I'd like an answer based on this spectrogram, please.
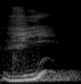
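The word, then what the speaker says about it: wie: Le mot interrogatif vi W i E signifie comment. Le e qui suit le i prolonge la prononciation du i.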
